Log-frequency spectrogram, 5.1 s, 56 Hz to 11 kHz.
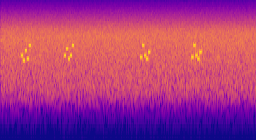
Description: Five-tone selective call (EEA), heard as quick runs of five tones, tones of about 40 ms, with radio hiss. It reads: 41720 48240 30426 30426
